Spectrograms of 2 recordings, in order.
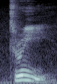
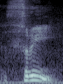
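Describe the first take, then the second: First: Tree said with a hard t and no th; tree, clean t and r cluster; tree with plain t. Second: Three, breathy th at the start; th sound demo. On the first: Teacher contrasting English tree for students, hard t. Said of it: "tree tu sebut tha tu, bukan teri". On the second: Teacher contrasting English th for students, correct take. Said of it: "Dia sebut tha". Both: Shown as a demonstration.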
